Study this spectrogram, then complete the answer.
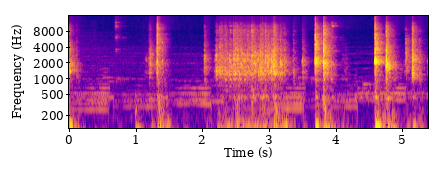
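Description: Bursts of typing on a computer keyboard at a desk, with scattered single key taps and a short, fast flurry of clicks in the middle, close and fairly clear, no talking.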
